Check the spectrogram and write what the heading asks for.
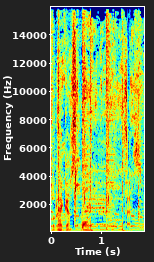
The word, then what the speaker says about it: reggaetón: Ah, it's pronounced reggaeton.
